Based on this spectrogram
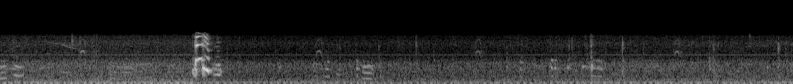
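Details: Rooster that sneezes at random, examined and found not sick, with allergies given as a possible cause; one sharp, sudden sneeze about two seconds in, standing out over a steady background hum and low noise.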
